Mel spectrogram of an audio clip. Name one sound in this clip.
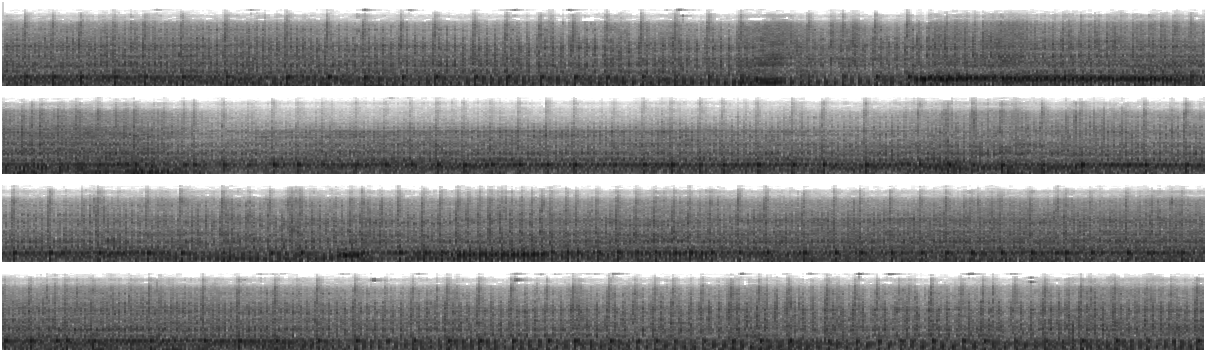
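Tyres crunch over a rocky dirt trail.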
